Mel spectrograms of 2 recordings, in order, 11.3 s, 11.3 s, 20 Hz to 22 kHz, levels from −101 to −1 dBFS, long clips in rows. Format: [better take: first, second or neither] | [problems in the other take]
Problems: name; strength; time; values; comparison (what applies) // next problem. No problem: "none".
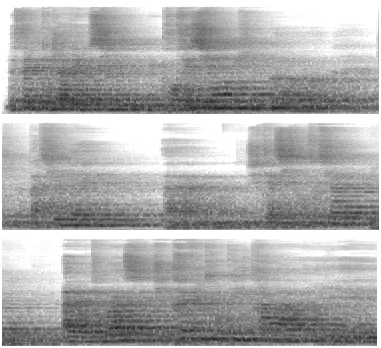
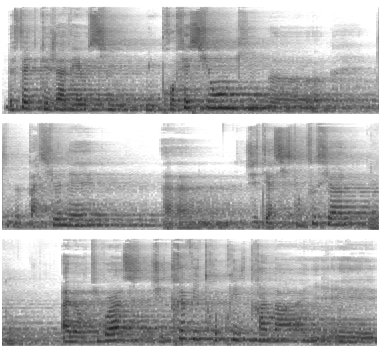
second | room echo; strong; dies away in 2.4 s; slight in the second // off-mic speech; far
